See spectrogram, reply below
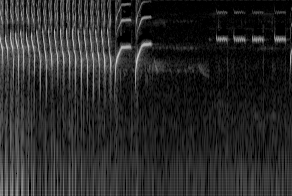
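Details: Canary lure song for young or silent canaries: a dense rolling trill, two upswept whistles, a brief pause, then short clipped high notes repeated in a row.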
